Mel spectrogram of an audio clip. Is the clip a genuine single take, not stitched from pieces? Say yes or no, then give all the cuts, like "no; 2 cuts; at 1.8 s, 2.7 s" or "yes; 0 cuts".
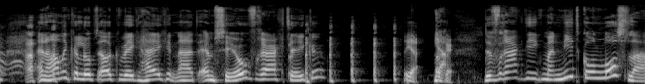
no; 1 cut; at 4.0 s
